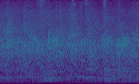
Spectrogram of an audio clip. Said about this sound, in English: Can we give Jesus a round of applause in this place today?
